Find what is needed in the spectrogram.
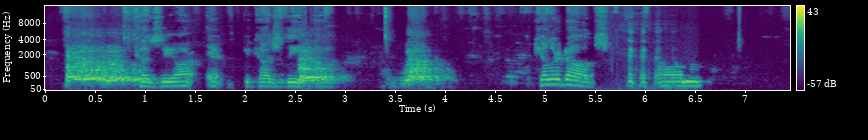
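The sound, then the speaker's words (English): Barking from a big doodle, one of four large household dogs, excited at someone coming home while unwell: a series of loud, tonal barks in quick bursts with short pauses between them. “Come here, Cody. He's happy he heard somebody come home. It's my big doodle. He's not feeling too good. I got 4 big-ass dogs.”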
